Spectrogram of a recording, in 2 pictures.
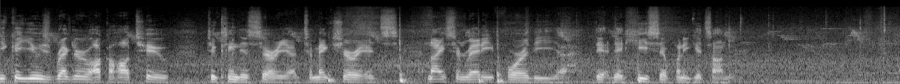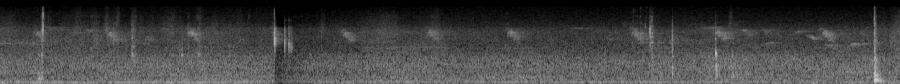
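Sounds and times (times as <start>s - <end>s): outdoor background hum: 0.0s - 18.0s.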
